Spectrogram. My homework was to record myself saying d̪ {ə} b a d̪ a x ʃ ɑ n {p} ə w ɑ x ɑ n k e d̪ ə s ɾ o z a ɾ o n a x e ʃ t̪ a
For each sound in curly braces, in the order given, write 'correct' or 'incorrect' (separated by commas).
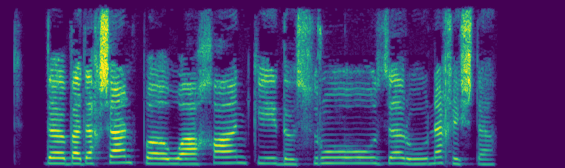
correct, correct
